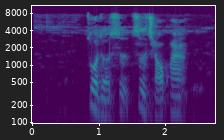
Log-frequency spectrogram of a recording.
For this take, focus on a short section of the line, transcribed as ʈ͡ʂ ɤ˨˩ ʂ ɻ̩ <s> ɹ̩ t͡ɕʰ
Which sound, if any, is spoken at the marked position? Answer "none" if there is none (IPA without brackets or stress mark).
t͡s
